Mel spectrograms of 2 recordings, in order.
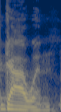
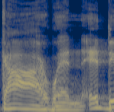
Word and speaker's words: Gawain: Sir Gawain. – Garwin? – Because it's not Garwin. The only person who says British. Garwin is fucking my guy, my King fucking Arthur.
